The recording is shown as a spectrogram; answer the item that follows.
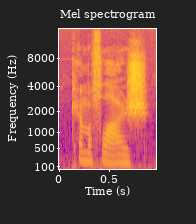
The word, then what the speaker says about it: camouflage: Camouflage. – Come, I said camouflage. – It's French. – Camouflage. – Okay. Okay. Camouflage. – Uh-huh. Like a soft G.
